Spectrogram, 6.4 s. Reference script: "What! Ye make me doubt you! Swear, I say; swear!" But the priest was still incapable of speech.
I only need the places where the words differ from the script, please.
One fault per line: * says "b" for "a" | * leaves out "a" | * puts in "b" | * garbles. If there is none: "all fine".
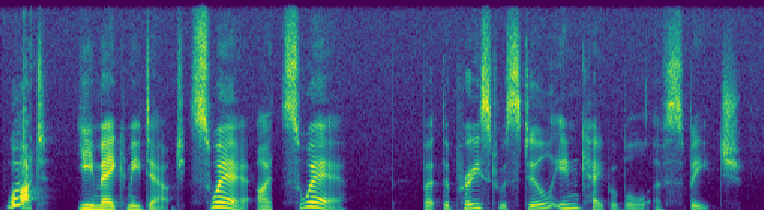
* leaves out "you"
* leaves out "say"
